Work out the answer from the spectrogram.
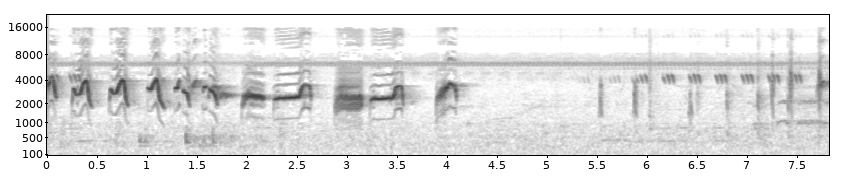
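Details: Wild-caught Chinese hwamei after two months in a cage, training its voice at morning: loud repeated looping whistles and slurred notes for four seconds, then softer regular high clicks and an occasional faint note.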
